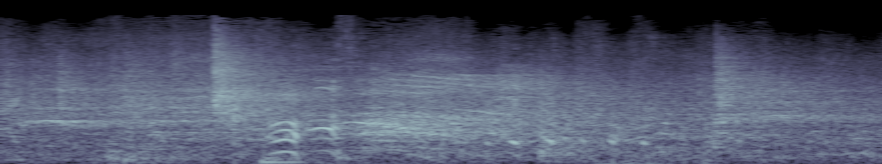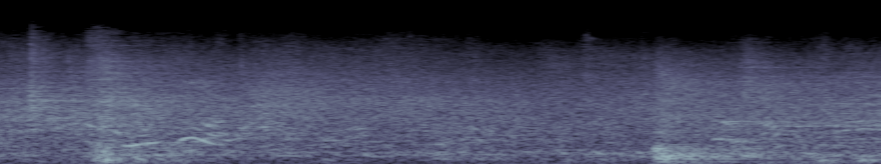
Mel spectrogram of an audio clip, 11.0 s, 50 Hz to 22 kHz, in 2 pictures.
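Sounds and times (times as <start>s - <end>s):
spectators shouting: 0.0s - 3.5s
indoor rink hall noise: 0.0s - 11.0s.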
